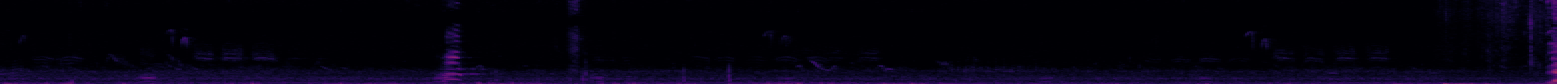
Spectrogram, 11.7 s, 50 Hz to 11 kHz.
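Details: A vocal Canada goose on a riverbank in Saskatoon, Saskatchewan, on 15 May honks a few times. The short nasal calls are irregularly spaced and fairly faint, over a steady low rumble and footsteps.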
